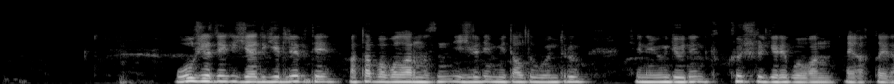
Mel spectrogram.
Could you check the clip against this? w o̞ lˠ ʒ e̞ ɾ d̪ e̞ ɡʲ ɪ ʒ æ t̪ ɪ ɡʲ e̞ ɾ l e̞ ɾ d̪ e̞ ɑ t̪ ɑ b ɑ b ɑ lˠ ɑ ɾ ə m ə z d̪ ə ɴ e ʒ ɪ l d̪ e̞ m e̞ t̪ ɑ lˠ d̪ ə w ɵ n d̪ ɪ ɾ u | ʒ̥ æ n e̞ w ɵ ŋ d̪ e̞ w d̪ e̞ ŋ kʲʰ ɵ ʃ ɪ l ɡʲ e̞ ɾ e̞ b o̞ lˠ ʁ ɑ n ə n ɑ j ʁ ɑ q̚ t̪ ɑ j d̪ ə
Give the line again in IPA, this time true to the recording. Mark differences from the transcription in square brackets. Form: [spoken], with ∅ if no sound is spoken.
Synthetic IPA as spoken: w o̞ lˠ ʒ e̞ ɾ d̪ e̞ ɡʲ ɪ ʒ æ [d̪] ɪ ɡʲ e̞ ɾ l e̞ ɾ d̪ e̞ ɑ t̪ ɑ b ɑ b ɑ lˠ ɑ ɾ ə m ə z d̪ ə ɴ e ʒ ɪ l d̪ e̞ m e̞ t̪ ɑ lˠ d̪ ə w ɵ n d̪ ɪ ɾ u | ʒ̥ æ n e̞ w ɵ ŋ d̪ e̞ w d̪ e̞ ŋ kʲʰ ɵ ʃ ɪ l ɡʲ e̞ ɾ e̞ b o̞ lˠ ʁ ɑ n ə n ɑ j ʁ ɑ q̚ t̪ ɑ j d̪ ə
